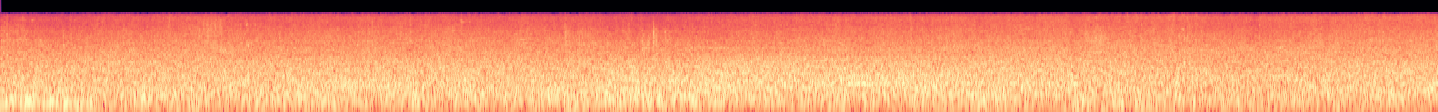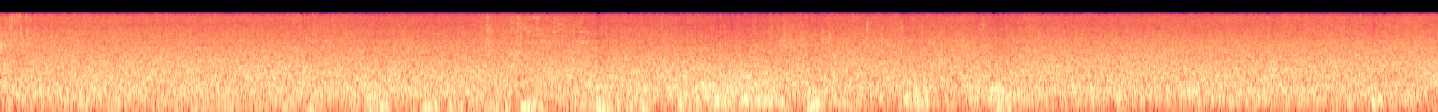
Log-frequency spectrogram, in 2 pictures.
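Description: Tsunami floodwater rushing through a town street: a steady, loud wash of churning water, with a few faint knocks of debris in it.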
